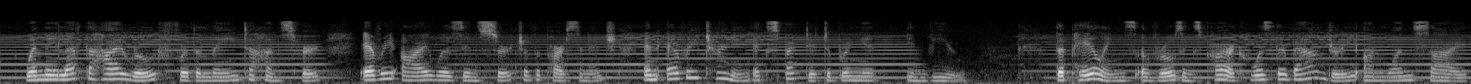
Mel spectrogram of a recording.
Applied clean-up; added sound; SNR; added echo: none; Bowed string instrument; 13 dB; none.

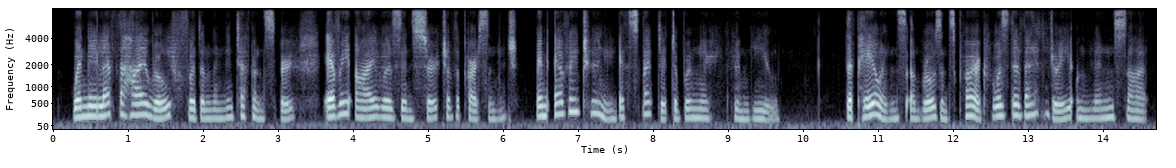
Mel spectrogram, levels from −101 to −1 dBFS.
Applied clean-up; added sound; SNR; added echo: neural diffusion model UNIVERSE++.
